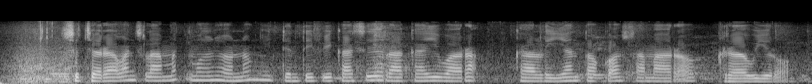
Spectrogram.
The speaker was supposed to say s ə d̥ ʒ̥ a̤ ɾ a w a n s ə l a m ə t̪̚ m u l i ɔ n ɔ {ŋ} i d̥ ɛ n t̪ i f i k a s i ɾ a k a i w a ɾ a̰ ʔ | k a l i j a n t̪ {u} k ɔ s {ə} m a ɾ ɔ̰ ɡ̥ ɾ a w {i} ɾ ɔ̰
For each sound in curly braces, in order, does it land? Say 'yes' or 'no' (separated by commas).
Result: yes, no, no, yes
